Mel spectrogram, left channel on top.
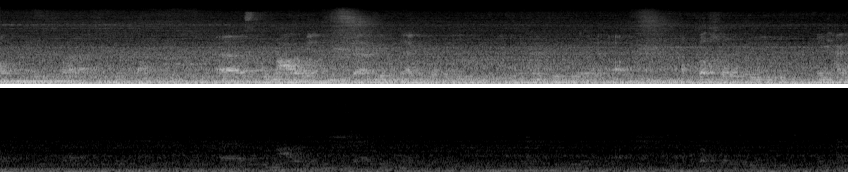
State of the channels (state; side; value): quieter; right; 29.8 dB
